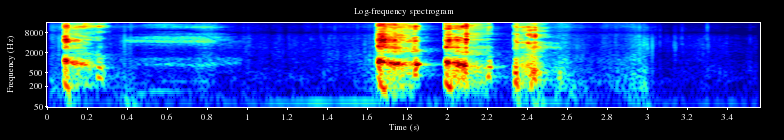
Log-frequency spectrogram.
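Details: Person with a cold and fever: four harsh coughs, one, a pause, then a quick run of three.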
